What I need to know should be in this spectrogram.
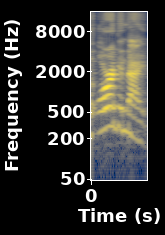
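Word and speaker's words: Orgonite: The Organite.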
